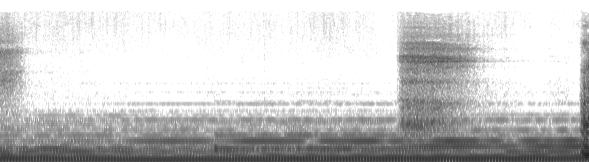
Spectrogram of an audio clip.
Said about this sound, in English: Take a deep breath in.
